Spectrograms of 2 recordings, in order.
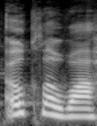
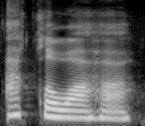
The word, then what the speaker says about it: Ocklawaha: was pretty amazing and you said oklahoma i've been saying it like that too it's aklawaha oh it's ocular because they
